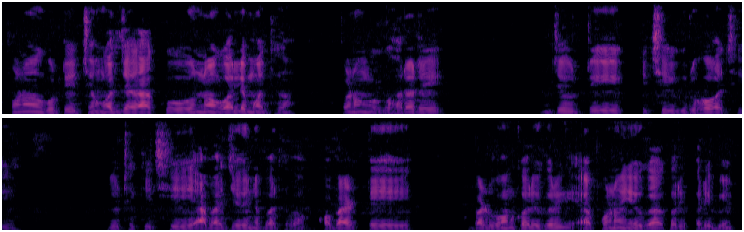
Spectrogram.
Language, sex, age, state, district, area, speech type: Odia, male, 18-30, Odisha, Nuapada, urban, spontaneous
